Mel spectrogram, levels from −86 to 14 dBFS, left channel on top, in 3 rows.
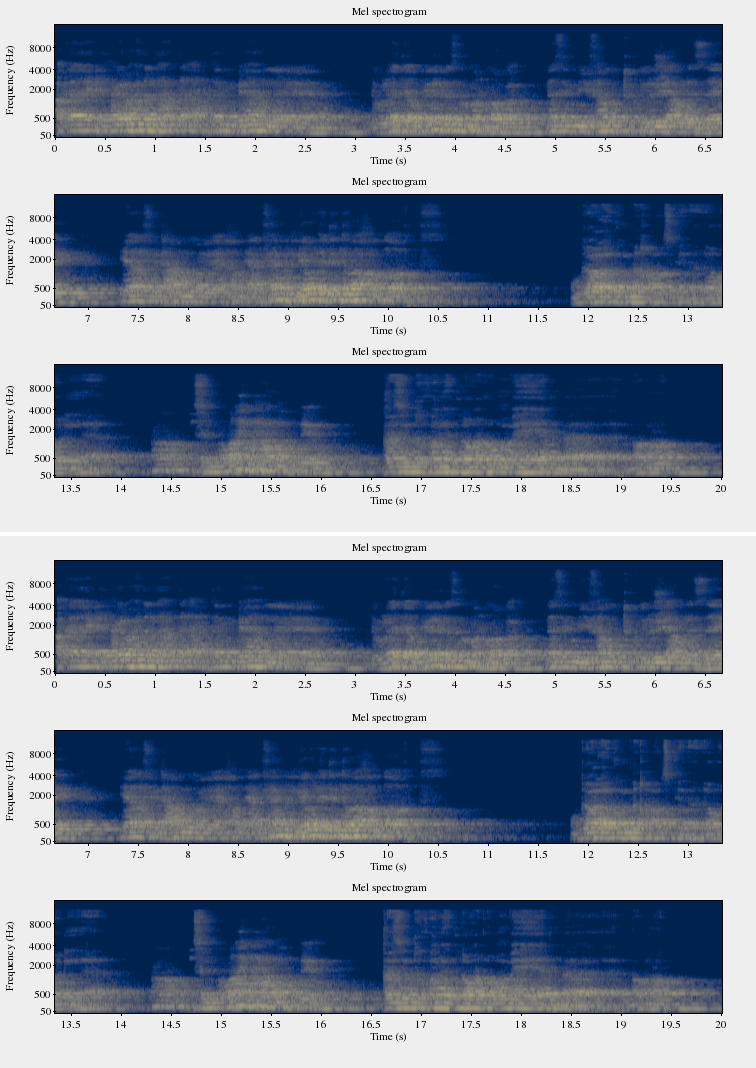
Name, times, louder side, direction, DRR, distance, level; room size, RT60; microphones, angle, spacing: voice 1, 0.0-2.8 3.1-7.0 7.3-10.4 14.3-14.6 15.0-16.0, left 1 dB, ahead, -12 dB, 0.8 m, -27 dB
voice 2, 11.8-13.8 14.7-14.9 16.6-19.4, right 1 dB, 60° right, -5 dB, 1.2 m, -28 dB
3.7 x 2.6 x 3.5 m, 1.5 s
head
